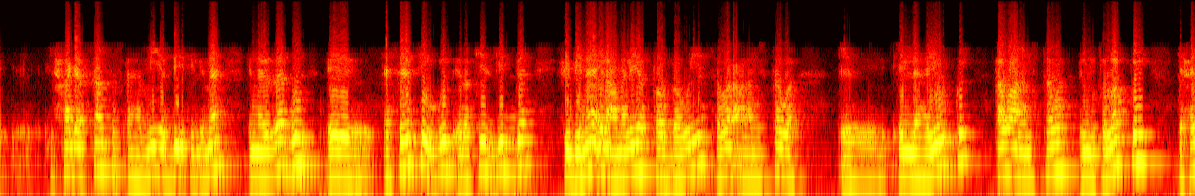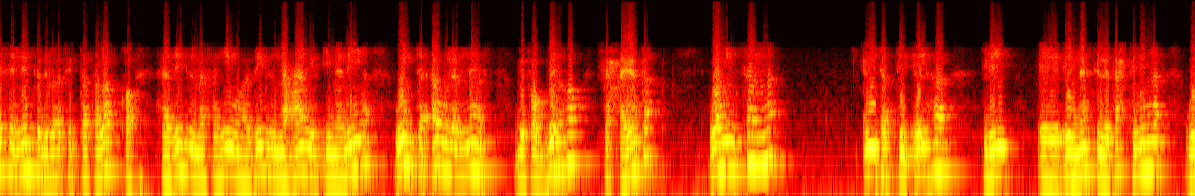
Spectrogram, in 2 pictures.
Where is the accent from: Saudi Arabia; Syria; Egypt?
Egypt; بس دايما عندنا في مصر بيقولوا تعرف فلان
